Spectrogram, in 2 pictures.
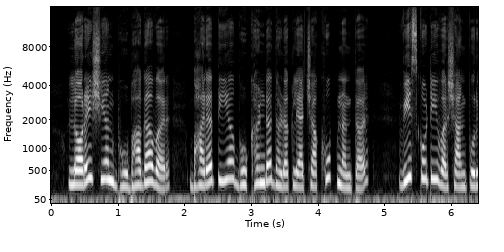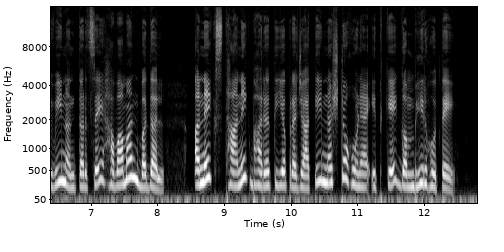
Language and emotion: Marathi, neutral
